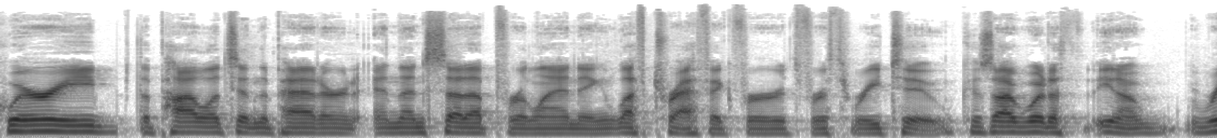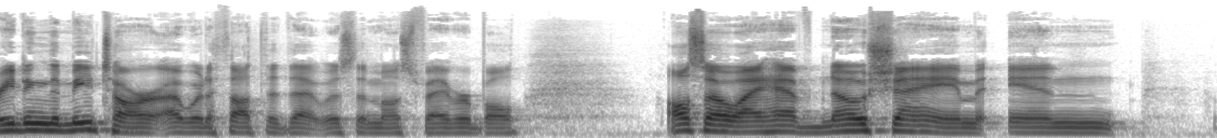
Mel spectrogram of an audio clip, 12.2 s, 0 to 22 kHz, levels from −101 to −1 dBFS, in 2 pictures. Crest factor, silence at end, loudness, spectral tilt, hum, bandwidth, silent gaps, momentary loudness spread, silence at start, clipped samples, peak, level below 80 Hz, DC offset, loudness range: 18 dB; 0.5 s; -27 LUFS; -4.5 dB/octave; none; 18 kHz; none; 12 LU; 0 s; under 0.1%; -8 dBFS; -64 dBFS; under 0.1%; 5 LU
